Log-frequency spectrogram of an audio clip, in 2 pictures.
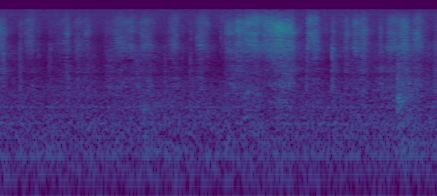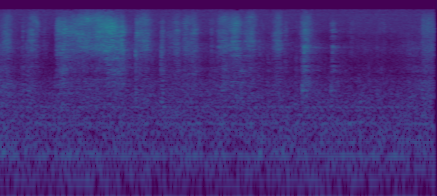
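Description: Chalk writing on a blackboard: faint scratching strokes in a few short spells, with light taps of the chalk against the board.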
